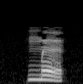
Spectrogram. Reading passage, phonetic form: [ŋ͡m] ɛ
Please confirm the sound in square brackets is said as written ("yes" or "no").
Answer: yes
